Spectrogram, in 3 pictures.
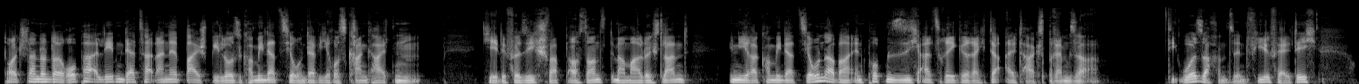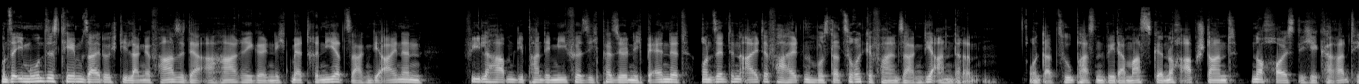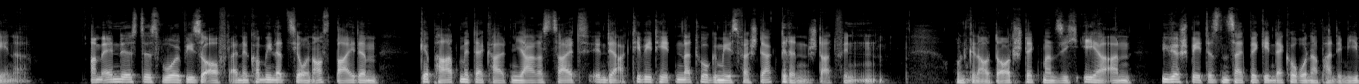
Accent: German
